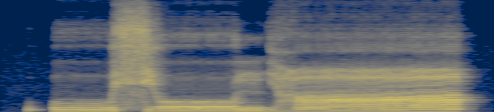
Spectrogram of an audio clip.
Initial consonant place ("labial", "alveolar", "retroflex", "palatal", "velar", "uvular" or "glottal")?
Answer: glottal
